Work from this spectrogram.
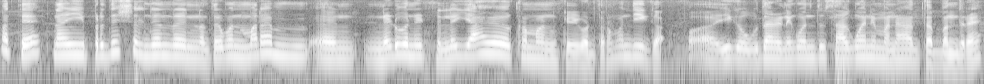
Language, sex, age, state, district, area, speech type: Kannada, male, 18-30, Karnataka, Uttara Kannada, rural, spontaneous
